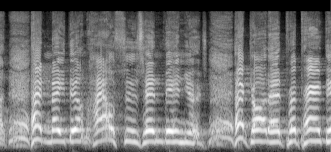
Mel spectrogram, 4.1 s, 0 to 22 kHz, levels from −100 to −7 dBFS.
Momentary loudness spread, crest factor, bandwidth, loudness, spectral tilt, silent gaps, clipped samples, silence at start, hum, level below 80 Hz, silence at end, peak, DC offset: 7 LU; 14 dB; 16 kHz; -15 LUFS; -2.5 dB/octave; none; under 0.1%; 0 s; none; -76 dBFS; 0 s; 0 dBFS; under 0.1%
